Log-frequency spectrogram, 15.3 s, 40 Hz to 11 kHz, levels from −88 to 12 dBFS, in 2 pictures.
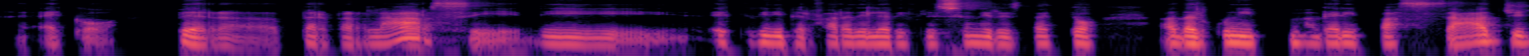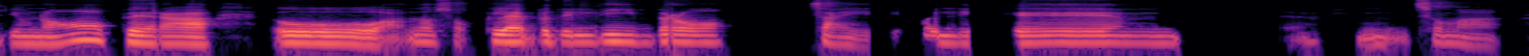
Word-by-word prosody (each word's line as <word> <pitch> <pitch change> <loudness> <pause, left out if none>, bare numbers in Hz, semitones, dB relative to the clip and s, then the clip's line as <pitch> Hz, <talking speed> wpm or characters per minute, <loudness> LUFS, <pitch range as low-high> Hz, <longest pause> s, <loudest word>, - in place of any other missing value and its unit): e - - -13
ecco, - - -16 0.3
per - - -5
per - - -9
parlarsi 135 -2 -4
di 135 - -10
e 160 - -10
quindi 155 -1 -4
per - - -11
fare 150 0 -7
delle 145 -1 -2
riflessioni 140 +2 -3
rispetto 145 +2 -6 0.3
ad 150 0 -3
alcuni, 150 0 +1
magari, 150 0 -6
passaggi 155 +3 -2
di 150 0 -7
un'opera, 145 -2 +5 0.3
o 145 -4 +6
a, - - -3
non 170 -1 -3
so, 160 -3 -12
club 175 -1 +7
del 165 -1 0
libro, 165 -1 +1 0.3
sai 130 -6 -5
di - - -31
quelli 155 -1 -3 0.2
che, 160 0 +1
mhmm, 150 -1 -8 0.5
ehm, 85 - -20 0.3
mhmm, - - -6
insomma, 145 -9 -9
150 Hz, 135 wpm, -23 LUFS, 140-160 Hz, 0.5 s, club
